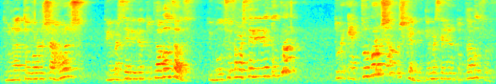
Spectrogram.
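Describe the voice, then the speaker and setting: A hot-tempered rustic father, played by a young man, scolding in fast, angry bursts. The voice is high and swings widely. It comes from far off in an echoey room. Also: expressive, slight background noise. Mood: furious.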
